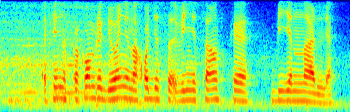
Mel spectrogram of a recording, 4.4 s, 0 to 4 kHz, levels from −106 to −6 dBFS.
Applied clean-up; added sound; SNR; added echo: none; none; none; none.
